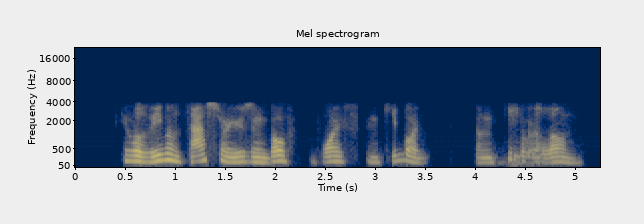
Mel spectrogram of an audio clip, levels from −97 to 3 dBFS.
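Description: From start to finish the speech carries G.729 codec damage, plainly audible: a slightly rough, synthetic timbre from pulse-excited filter resynthesis, which fits an 8 kbit/s G.729A link. A spectrogram shows nothing above 4 kHz and a smeared, grainy harmonic structure.

Between 4.18 and 4.75 s comes VoIP packet loss concealed by the speech codec. About 300 ms of audio drops out in bursts across roughly 480 ms, the longest run 100 ms, which suggests around fifteen lost packets. The decoder stretches the last pitch and filter into a fading, drawn-out sound, and speech stays weak after recovery. The waveform shows sagging, repetitive cycles, and the spectrogram shows frozen harmonics.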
